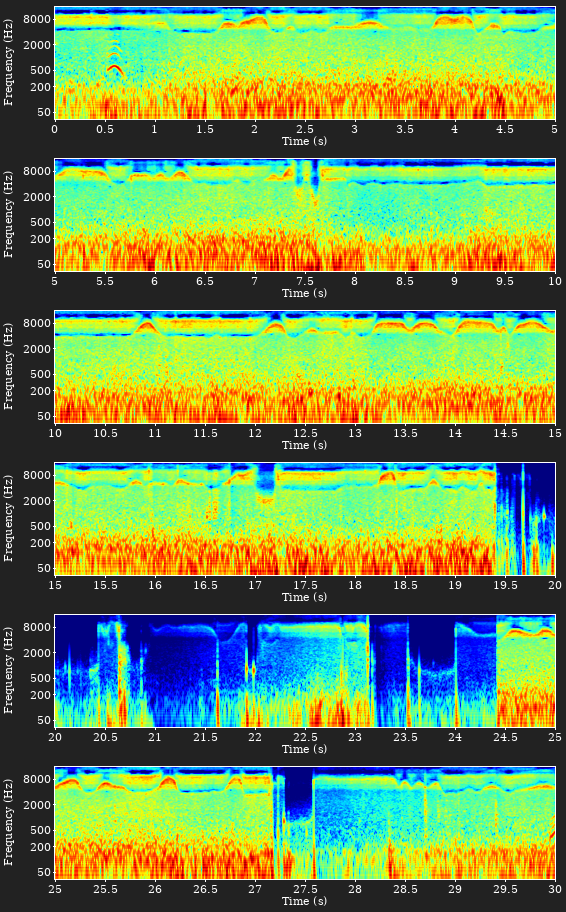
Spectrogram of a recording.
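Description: Loud, steady rush of whitewater and water pounding against a GoPro in its housing as a kayak runs a steep rapid. Past the middle the roar drops away almost to quiet for a few seconds, and briefly again near the end.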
